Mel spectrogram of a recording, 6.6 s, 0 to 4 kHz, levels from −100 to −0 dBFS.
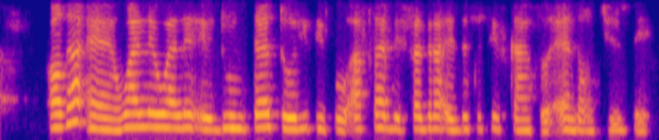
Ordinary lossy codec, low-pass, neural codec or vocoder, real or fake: Opus, 16 kbps; 3.6 kHz; codec, 16 kHz, 4 kbps, X-Codec, HuBERT features, trained on balanced general audio; fake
